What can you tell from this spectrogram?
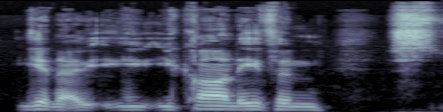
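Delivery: ordinary talk, nothing marked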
